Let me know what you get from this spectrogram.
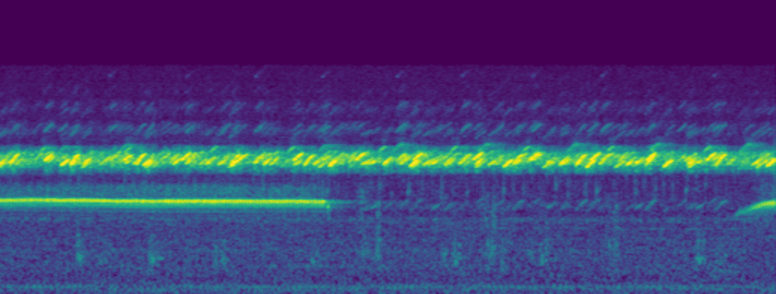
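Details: Springtime evening pond chorus of tree frogs, spring peepers and green frogs. Massed high-pitched peeping forms a continuous buzzing band; a lower sustained trill fades out midway, then a rising tone returns near the end.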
